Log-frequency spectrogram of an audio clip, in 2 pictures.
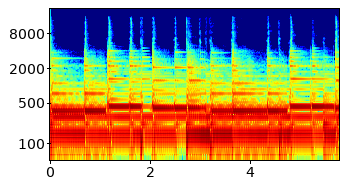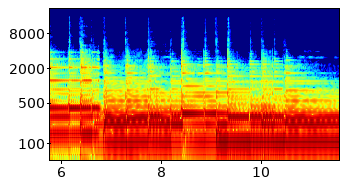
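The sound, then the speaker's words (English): An opening riff in the Lydian scale plays as a loud, steady string of quick plucked notes over sustained lower tones. Midway the low note shifts down, and the riff carries on without any voices. “the opening riff uses this Lydian scale. So it sounds like this.”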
